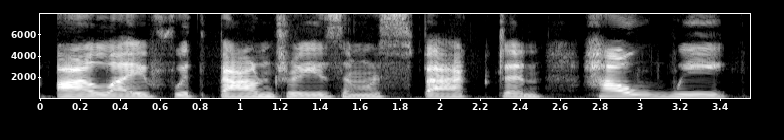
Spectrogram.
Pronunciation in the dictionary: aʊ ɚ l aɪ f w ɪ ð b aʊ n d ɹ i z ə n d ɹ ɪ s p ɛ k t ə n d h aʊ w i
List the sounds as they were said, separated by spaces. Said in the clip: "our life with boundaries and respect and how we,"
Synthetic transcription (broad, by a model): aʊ ɚ l aɪ f w ɪ ð b aʊ n d ɹ i z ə n ɹ ɪ s p ɛ k t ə n h aʊ w i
